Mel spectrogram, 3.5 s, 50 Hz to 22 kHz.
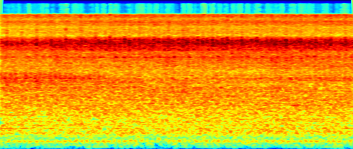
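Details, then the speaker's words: Toyota 1GR-FE 4.0L engine after overhaul, idling at the shop before the final test drive: steady smooth idle with a faint quick tick and no deep knock, considered normal because the catalytic converter was removed. "So, kung marinig yung mga idol, meron siya kunting tik-tik-tik dito mga idol. So, normal yan mga idol kasi yung catalytic tinanggal."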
